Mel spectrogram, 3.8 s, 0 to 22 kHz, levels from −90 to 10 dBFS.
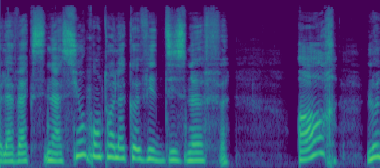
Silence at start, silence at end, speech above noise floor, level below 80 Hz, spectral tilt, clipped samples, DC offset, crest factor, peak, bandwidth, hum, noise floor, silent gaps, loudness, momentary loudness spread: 0 s; 0 s; 37 dB; -62 dBFS; -4 dB/octave; under 0.1%; under 0.1%; 16 dB; -8 dBFS; 19 kHz; none; -60 dBFS; none; -23 LUFS; 12 LU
